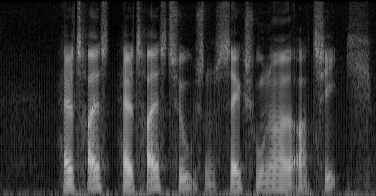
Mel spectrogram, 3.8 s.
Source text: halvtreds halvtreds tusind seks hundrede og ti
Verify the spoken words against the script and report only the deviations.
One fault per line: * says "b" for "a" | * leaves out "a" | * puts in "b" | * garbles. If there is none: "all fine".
all fine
